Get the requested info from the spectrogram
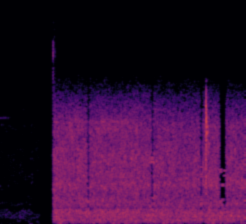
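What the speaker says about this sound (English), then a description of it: "This is the creek here" A creek runs beside a campsite with a loud, steady rushing wash of water that starts abruptly after a brief quieter moment and continues unbroken, with no talking.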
